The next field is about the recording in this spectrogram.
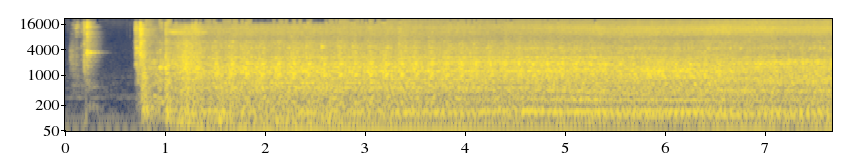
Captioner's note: engine noise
